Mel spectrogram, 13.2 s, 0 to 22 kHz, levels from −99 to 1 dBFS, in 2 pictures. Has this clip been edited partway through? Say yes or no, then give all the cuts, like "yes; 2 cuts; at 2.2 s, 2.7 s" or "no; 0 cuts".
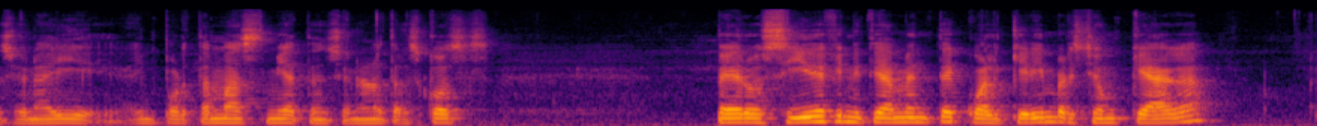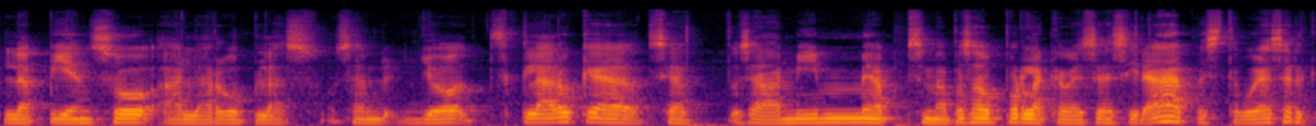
no; 0 cuts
